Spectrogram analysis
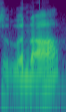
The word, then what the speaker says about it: Lenape: is kazimir fedorov he is culturally russian and lenape i believe is the pronunciation which we can get more into moore's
